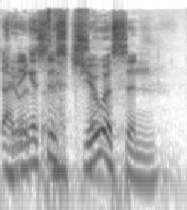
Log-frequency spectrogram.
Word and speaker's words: Jewison: How do we say his last name? Because I've been struggling with. – I think it's just Jewison.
